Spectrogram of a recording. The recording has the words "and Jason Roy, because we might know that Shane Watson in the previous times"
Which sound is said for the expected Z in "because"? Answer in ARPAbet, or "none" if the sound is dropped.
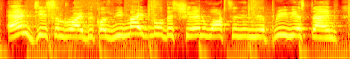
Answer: Z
